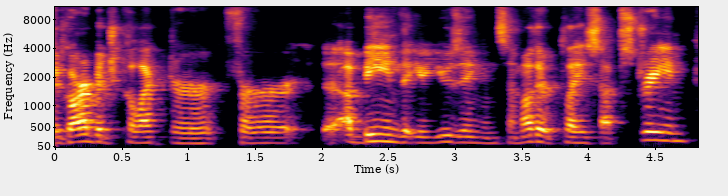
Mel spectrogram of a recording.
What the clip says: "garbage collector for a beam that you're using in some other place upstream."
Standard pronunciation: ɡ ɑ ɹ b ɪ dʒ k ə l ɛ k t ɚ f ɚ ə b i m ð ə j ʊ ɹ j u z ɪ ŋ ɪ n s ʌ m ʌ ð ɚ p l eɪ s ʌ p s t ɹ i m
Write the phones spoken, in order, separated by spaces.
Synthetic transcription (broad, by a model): ɡ ɑ ɹ b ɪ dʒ k ə l ɛ k t ɚ f ɚ ə b i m ð ə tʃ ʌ ɹ j u z ɪ ŋ ɪ n s ʌ m ʌ ð ɚ p l eɪ s ʌ p s t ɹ i m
